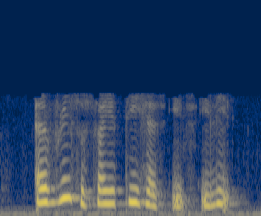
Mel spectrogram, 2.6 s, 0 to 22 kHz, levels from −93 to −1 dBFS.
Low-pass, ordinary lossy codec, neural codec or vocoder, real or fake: 3.6 kHz; MP3, 32 kbps; vocoder, 44.1 kHz, 80 mel bands, Vocos; fake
